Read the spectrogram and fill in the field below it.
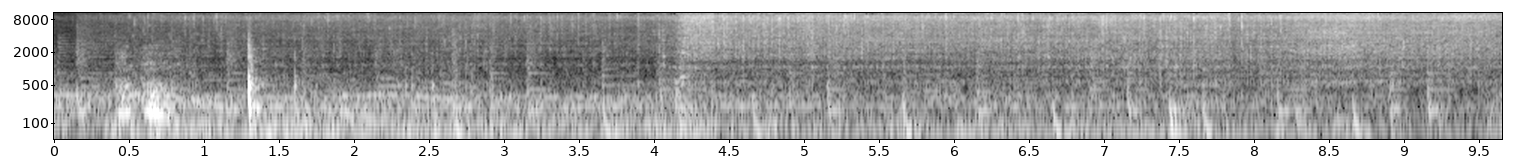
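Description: Cabbage sizzles and frying in a pot for a Sunday dinner, with a spoon scraping and stirring through it; a brief clatter early on, then the hiss grows louder and steadier and carries on alone.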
